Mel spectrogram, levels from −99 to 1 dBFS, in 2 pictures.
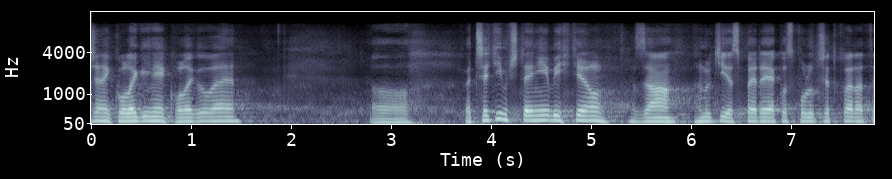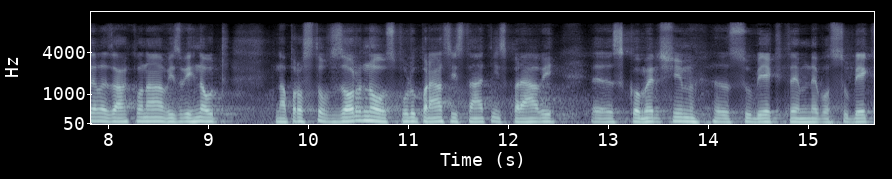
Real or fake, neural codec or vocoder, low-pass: fake; codec, 24 kHz, 1.2 kbps, DualCodec; 10.8 kHz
